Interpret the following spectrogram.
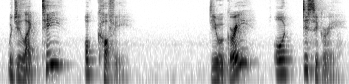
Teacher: if you're asking either or questions notice the rising and then the falling intonation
